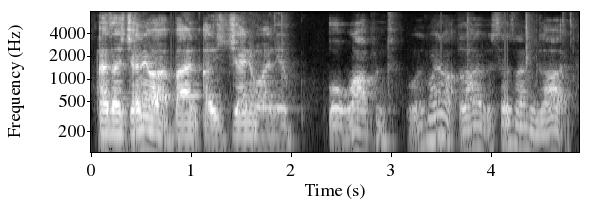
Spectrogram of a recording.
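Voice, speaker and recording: A man with a low voice and an Irish accent talks casually to his livestream viewers. He drifts between thoughts in a rambling, distracted way, breaking off to address people in the chat. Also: fast talker, a little hiss or hum. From Ireland, from Dublin. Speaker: livestream host.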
